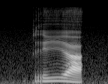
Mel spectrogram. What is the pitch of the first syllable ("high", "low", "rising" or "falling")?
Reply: falling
